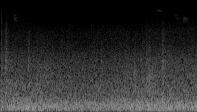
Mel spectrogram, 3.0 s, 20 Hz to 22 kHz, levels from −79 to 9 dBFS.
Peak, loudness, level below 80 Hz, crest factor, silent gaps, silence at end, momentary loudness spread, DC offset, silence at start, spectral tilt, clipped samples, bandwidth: -18 dBFS; -31 LUFS; -50 dBFS; 14 dB; none; 0 s; 3 LU; under 0.1%; 0 s; -7 dB/octave; under 0.1%; 16 kHz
